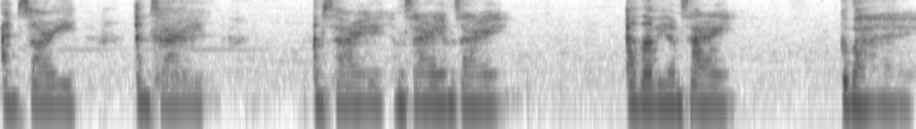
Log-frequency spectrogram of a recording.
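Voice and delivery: soft half-whispering, said over and over. Playing a character who leaves while repeating apologies: half-whispering apologies.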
